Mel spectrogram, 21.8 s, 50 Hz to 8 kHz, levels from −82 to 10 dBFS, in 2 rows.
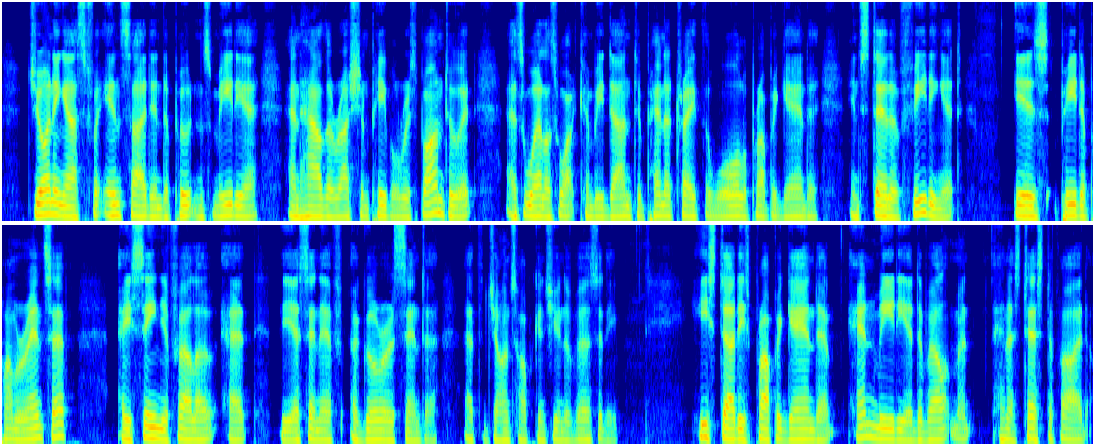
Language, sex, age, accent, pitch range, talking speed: English, male, 50-69, American, 125-145 Hz, 155 wpm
